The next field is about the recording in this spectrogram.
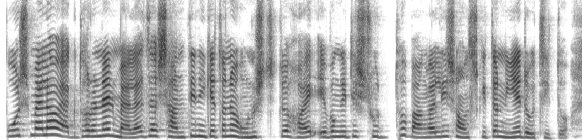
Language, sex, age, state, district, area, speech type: Bengali, female, 30-45, West Bengal, Purulia, urban, spontaneous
